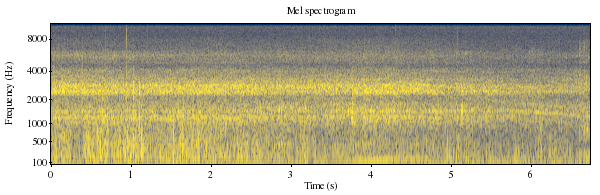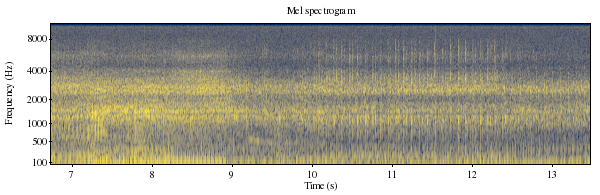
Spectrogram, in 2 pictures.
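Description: ATV (quad) engine running over a rough dirt trail, then easing off to a quieter, steadier idle about nine seconds in as the machine slows and stops.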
